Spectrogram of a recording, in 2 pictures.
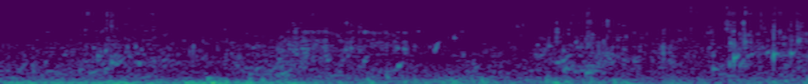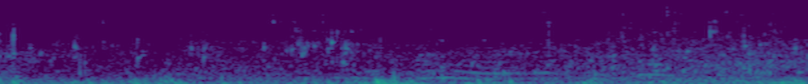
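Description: Shallow seawater lapping and washing over a bar of broken shells and gravel close to the microphone, with small splashes and a steady low rumble.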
